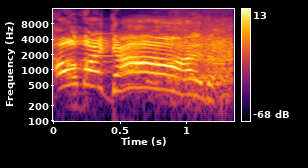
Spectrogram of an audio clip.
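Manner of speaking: high, slow, loud recoil in horror; horrified kids. Retold or imitated. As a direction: gasp at the scarred face. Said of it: "they'd be like".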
